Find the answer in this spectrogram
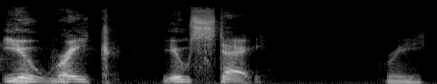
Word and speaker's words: Reek: Reek. Reek. It rhymes with peak.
